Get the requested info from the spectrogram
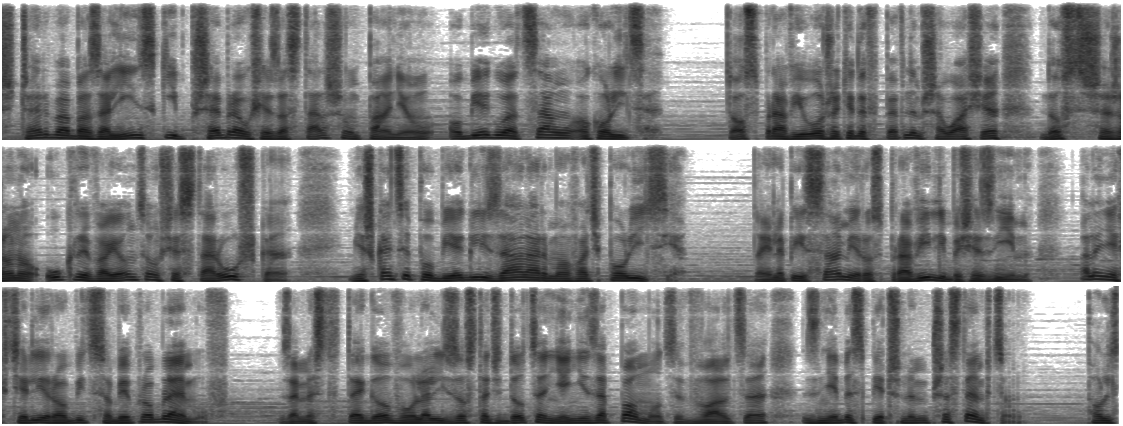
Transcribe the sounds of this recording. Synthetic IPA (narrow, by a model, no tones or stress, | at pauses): ʂt͡ʂɛɾvabazalʲij̃skʲipʂɛbɾawɕɛzast̪aɾʂɔ̃w̃paɲɔ̃w̃ɔbʲjɛɡwat̪sawɔ̃w̃ʔɔkɔlʲit̪sɛ̥ | t̪ɔspɾavʲiwɔʐɛkʲɛd̪ɘfpɛvnɘmʂawaɕɛd̪ɔstʂɛʐɔnɔʔukɾɘvajɔnt̪sɔ̃w̃ɕɛst̪aɾuʂkɛ̰ | mʲjɛʂkaɲt̪sɘpɔbʲjɛɡlʲizaːlaɾmɔvat͡ɕpɔlʲit̪sʲjɛ̰ | najlɛpʲejsamʲiɾɔspɾavʲilʲibɘɕɛzɲim | alɛɲɛxt͡ɕelʲiɾɔbʲit͡ɕsɔbʲjɛpɾɔblɛmṵf | zamʲjast̪ːɛɡɔvɔlɛlʲizɔst̪ad͡ʑd̪ɔt̪sɛɲeɲizapɔmɔ̰d̪zvːalt̪sɛzɲɛbɛspʲjɛt͡ʂnɘmpʂɛst̪ɛmpt̪sɔ̰̃w̃ | pɔ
